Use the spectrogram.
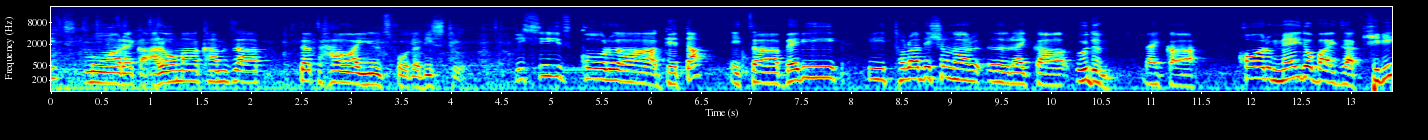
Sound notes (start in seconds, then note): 0.0 surikogi grinding; 4.9 text chiming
